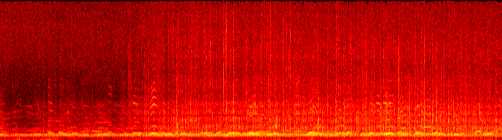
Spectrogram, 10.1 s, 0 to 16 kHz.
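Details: Swans in February at about 8 a.m., taking a running start into the wind before flying; a thick, unbroken mass of honking from many birds with rushing, splashing-like noise beneath.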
